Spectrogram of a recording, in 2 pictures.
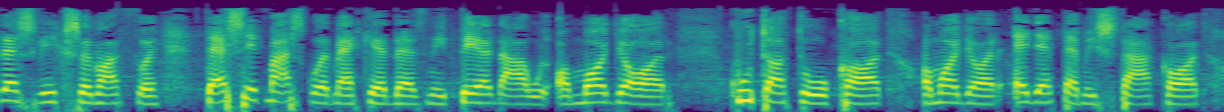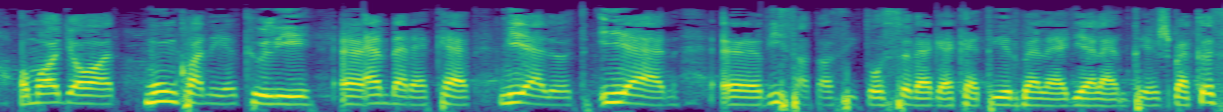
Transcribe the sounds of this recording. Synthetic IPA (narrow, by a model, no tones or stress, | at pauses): vɛʃʋikʃømɒsːoɲt̪ɛʃːeːkmaːʃko̞rmɛkːeːrd̪ɛznipeːld̪aːulɒmɒɟɒrkut̪ɒt̪oːkɒt̪ɒmɒɟɒɾɛɟɛt̪ɛmiʃt̪aːkɒt̪ɒmɒɟɒrmuŋkɒneːlkyliɛmbɛɾɛkɛt̪miɛløːt̪ːijɛnvisːɒt̪ɒsiːt̪oːsø̞vɛɡɛkɛt̪iːrbɛlɛːɟjɛlɛnt̪eːʒbɛkøs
